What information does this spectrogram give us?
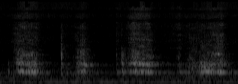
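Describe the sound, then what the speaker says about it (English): Wooden spatula stirring a thick roux of flour, butter and bacon grease in a cast iron Dutch oven, three rhythmic scraping strokes at close range with no talking. "we're going to stir that up with that wooden spatula because I'm using this Dutch oven cast iron"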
